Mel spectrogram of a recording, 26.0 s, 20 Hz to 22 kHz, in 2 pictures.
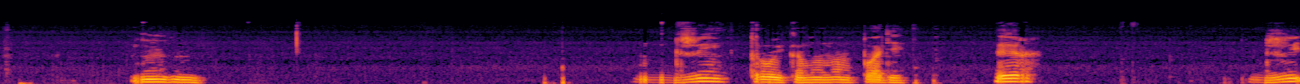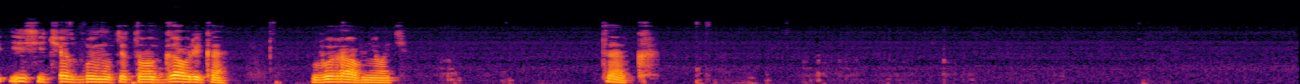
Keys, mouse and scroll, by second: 1.0-2.2 scroll down 3, 1.5 middle click, 5.4 g, 7.5 KP_3, 9.2 r, 12.3 g, 14.4 shift+middle click, 16.0-16.5 scroll up 4, 16.5 middle click, 19.9 click, 21.6 middle click, 21.9 middle click.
